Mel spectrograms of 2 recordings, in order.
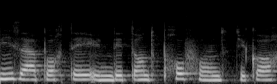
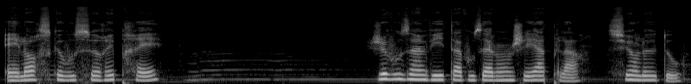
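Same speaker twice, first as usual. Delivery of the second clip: guided meditation; 9 dB quieter than usual. Acted. Yoga teacher guiding listeners into yoga nidra, calm meditation voice.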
